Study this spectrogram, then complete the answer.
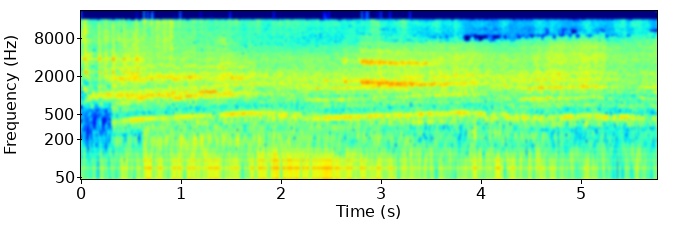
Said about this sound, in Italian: Quando tutto sembrava tornato alla quiete e restava solo da saldare il conto, Federico riconobbe il rombo della moto di Carlo che partiva sgommando.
